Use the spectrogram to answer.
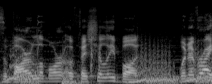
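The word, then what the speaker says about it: Varlamore: That's whenever I say Valore. I know it's pronounced Varammore officially, but whenever I say Valore on my videos, there's people like coping um actually it's not pronounced Valore, it's Var Lamore.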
